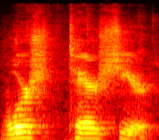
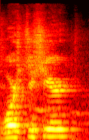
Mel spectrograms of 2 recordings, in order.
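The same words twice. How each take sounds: First: "Worcestershire" drawn out slowly in three parts, worsh-tair-sheer; careful, slow "Worcestershire", middle said like "tair"; slow syllable breakdown. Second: "Worcestershire" run together quickly as wor-stuh-sheer, pitched up; quick "Worcestershire" with a reduced middle; said fast. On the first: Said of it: "that long A becomes like a air". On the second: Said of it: "when you say it fast". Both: Shown as a demonstration.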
